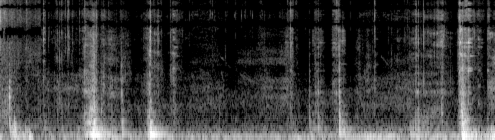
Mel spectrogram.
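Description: A metal pry bar scrapes and knocks against old wood and brick.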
